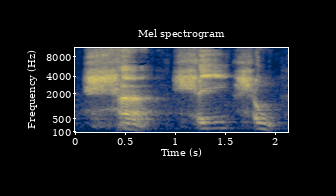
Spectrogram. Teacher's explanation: berat sini Sebab Dia duduk di belah bawah pangkal khalquum sedangkan huruf ha yang atas ni berada di Tengah halum dekat dengan rongga mulut yang luas dia bunyi ringan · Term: ha nipis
